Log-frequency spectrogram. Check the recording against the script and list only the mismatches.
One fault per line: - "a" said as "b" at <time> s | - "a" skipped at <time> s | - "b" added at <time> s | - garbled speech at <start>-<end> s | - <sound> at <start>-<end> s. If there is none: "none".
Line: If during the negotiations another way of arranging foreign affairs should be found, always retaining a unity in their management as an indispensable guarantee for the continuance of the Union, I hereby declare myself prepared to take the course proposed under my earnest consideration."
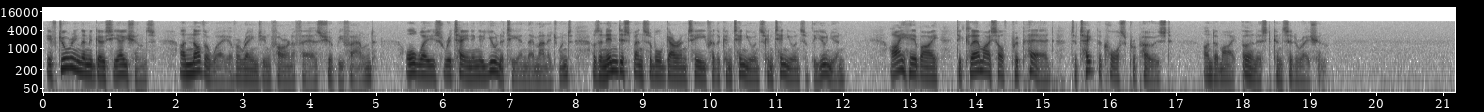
- "continuance" added at 10.8 s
